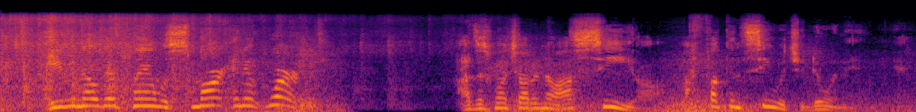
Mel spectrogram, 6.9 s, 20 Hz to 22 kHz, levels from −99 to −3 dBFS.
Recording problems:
garbled, watery; slightly; nothing above 11.5 kHz
rain or running water; loud; throughout; 5 dB below the speech
wind noise on the microphone; occasional gusts; until 2.5 s and from 3.5 s on; 20 dB below the speech

